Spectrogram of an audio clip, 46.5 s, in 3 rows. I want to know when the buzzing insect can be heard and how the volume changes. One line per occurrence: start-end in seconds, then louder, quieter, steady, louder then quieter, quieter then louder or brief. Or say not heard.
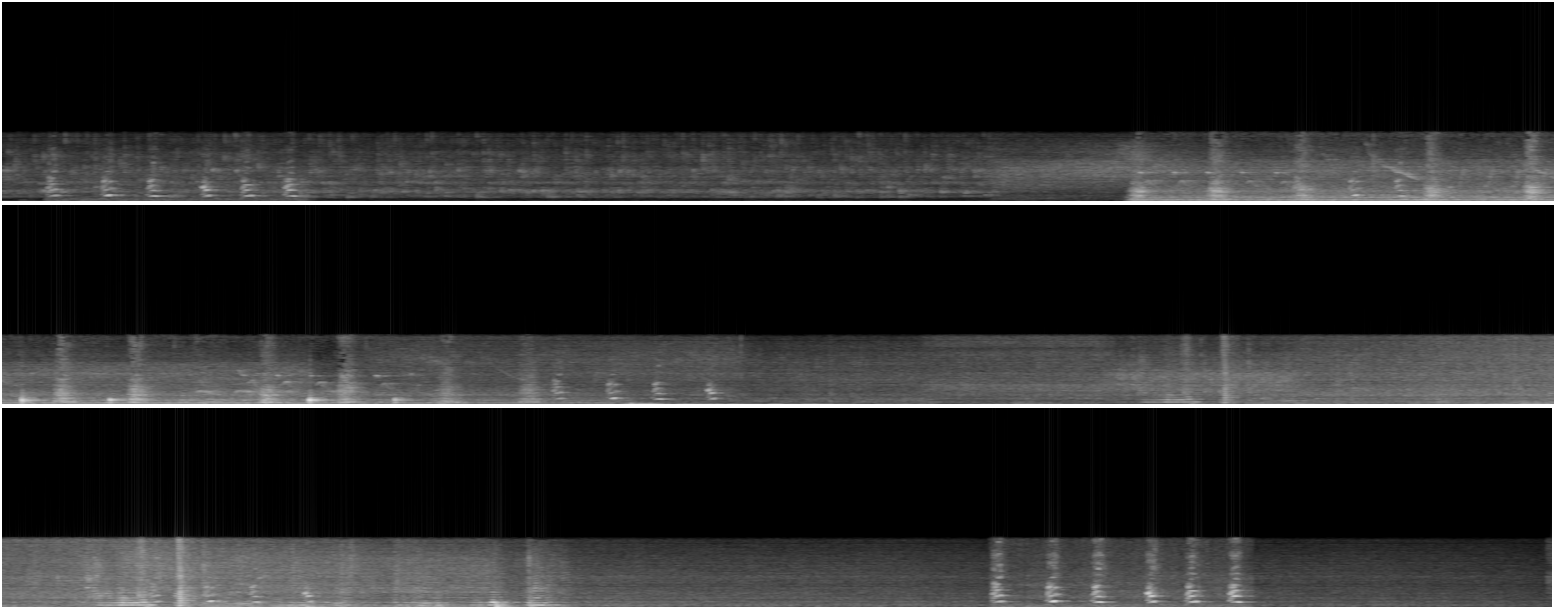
11.2-36.7 quieter then louder.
